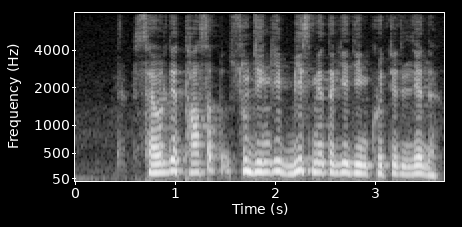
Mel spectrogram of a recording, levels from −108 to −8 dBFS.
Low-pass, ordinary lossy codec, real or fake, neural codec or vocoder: none; none; real; none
